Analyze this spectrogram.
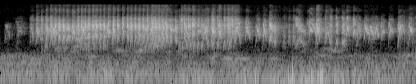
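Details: A flock of sparrows chirping in a dense, continuous chorus of overlapping bright chips, building after a brief quiet start and staying busy throughout, with a faint outdoor rumble beneath.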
